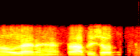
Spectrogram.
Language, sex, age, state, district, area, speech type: Assamese, male, 30-45, Assam, Lakhimpur, rural, conversation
